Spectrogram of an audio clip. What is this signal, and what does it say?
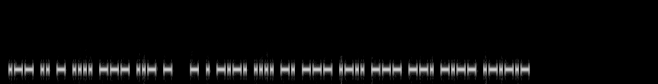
Morse code, heard as a keyed tone, about 41 wpm, 700 Hz. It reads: WITHOUT TECHNOLOGY.
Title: Sentences from Top 1000 Words - Review Part 5 - 45wpm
